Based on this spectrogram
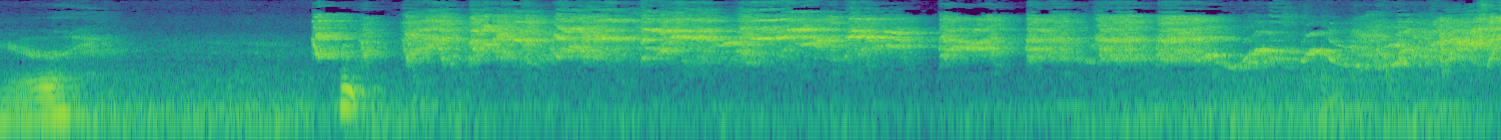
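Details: After a quiet start with a faint call, nine white-bellied caique babies in a Texas aviary burst into harsh squawking chatter at about one and a half seconds, pulsing in bursts roughly twice a second.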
